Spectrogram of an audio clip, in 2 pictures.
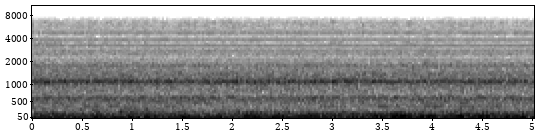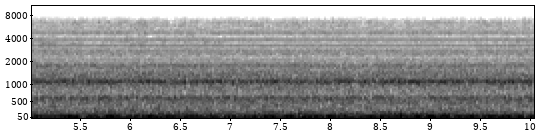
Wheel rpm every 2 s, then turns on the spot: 0, 0, 0, 0, 0.
none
